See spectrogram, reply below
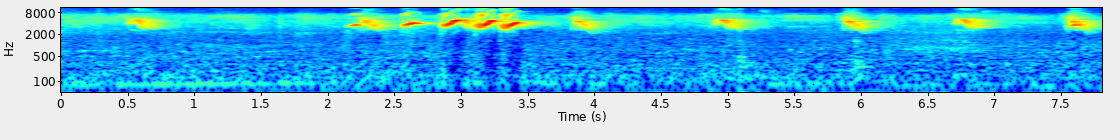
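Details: Double-collared seedeater singing tui tui natureza style: a fast cluster of high rising slurred whistles, then evenly spaced single buzzy notes about once a second.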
